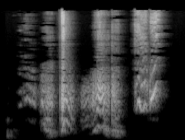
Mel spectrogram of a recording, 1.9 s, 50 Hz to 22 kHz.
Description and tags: Synthetic Noise - 24
Made using a ridged piece of plastic.
digital, robot, animal, strange, electric, synthetic, machine, sci-fi, metal, industrial, electronic, zip, synth, effect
